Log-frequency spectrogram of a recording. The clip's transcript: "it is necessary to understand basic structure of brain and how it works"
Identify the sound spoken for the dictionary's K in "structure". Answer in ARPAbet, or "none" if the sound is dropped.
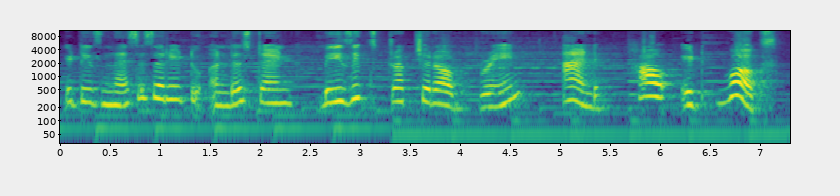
K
